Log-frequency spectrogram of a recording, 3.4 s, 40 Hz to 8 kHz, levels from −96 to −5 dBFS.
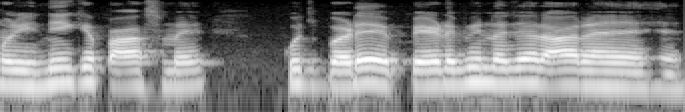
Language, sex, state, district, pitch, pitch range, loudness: Hindi, male, Chhattisgarh, Bilaspur, 145 Hz, 140-155 Hz, -14 LUFS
